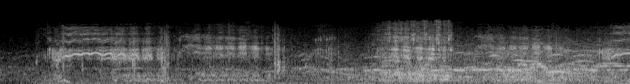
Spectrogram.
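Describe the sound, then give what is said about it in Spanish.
A young horse neighs loudly and repeatedly while being broken in Morelos, with whinnies over clattering hooves and people's voices beneath throughout. “Pegado parecía al animal que reparaba como el mismísimo demonio. Pero mientras él domaba al potro”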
